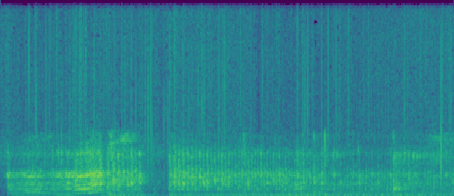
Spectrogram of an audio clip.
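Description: A car engine cranks and catches with a loud rising roar, then settles into a steady, rumbling idle, with no one speaking.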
